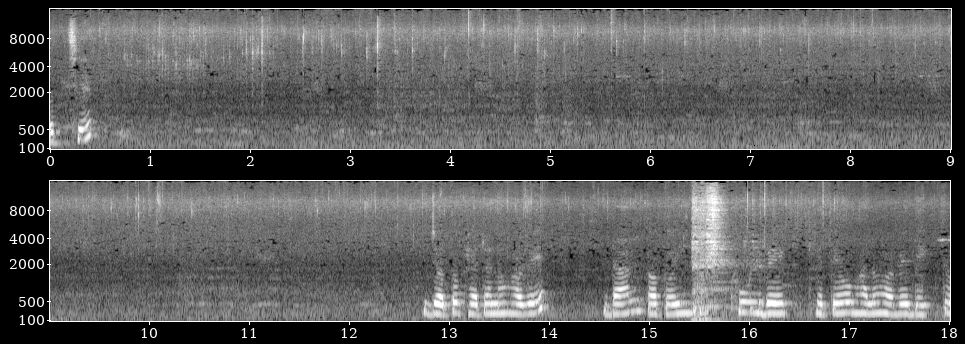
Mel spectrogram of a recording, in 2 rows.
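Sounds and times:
fritters deep-frying in oil: 0.0s - 18.0s
oil crackles and pops: 0.3s - 10.4s, 15.2s - 17.1s.

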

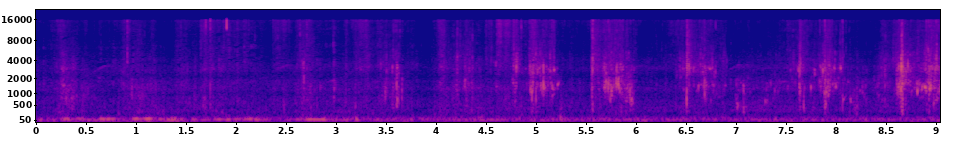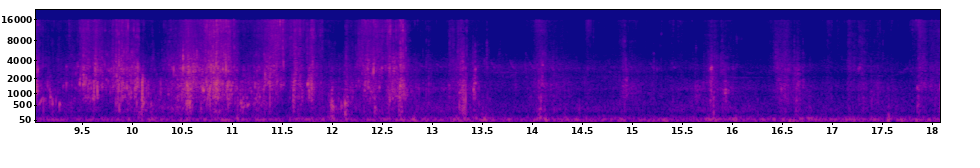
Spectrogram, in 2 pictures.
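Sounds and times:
footsteps splashing through mud: 0.1s - 18.0s
dogs running through wet grass: 0.2s - 14.3s.

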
